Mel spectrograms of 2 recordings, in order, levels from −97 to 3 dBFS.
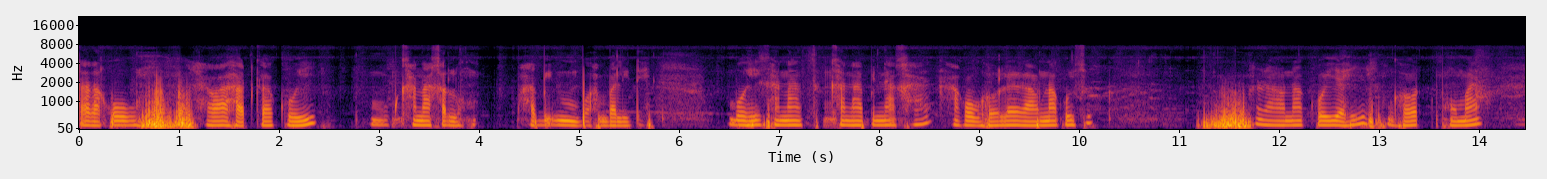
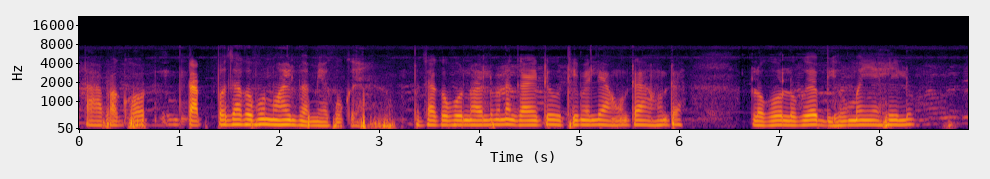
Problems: background sounds at intervals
